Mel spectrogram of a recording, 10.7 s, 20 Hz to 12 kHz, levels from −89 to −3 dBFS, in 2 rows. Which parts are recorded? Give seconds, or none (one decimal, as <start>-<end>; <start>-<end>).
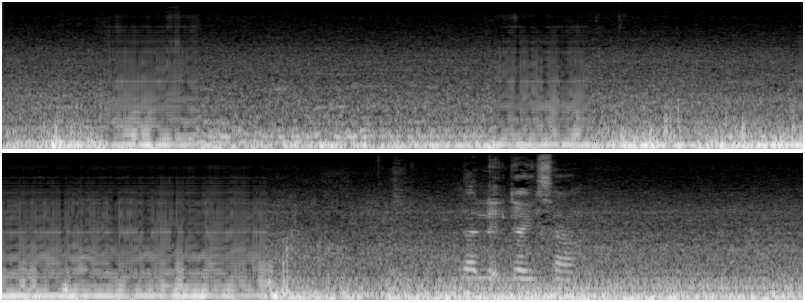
0.0-0.7; 1.3-3.3; 3.9-5.3; 7.1-10.7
